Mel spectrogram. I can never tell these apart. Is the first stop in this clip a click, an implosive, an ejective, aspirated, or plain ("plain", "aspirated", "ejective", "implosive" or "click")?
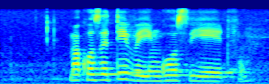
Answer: aspirated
